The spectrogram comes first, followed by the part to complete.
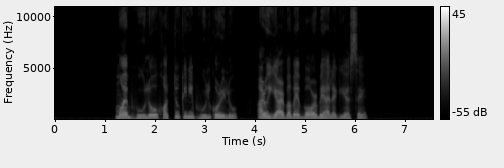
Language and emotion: Assamese, sad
